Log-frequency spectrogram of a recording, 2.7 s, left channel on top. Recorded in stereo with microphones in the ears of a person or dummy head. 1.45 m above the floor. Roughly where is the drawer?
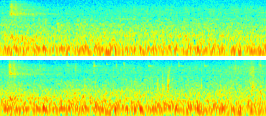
Right.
